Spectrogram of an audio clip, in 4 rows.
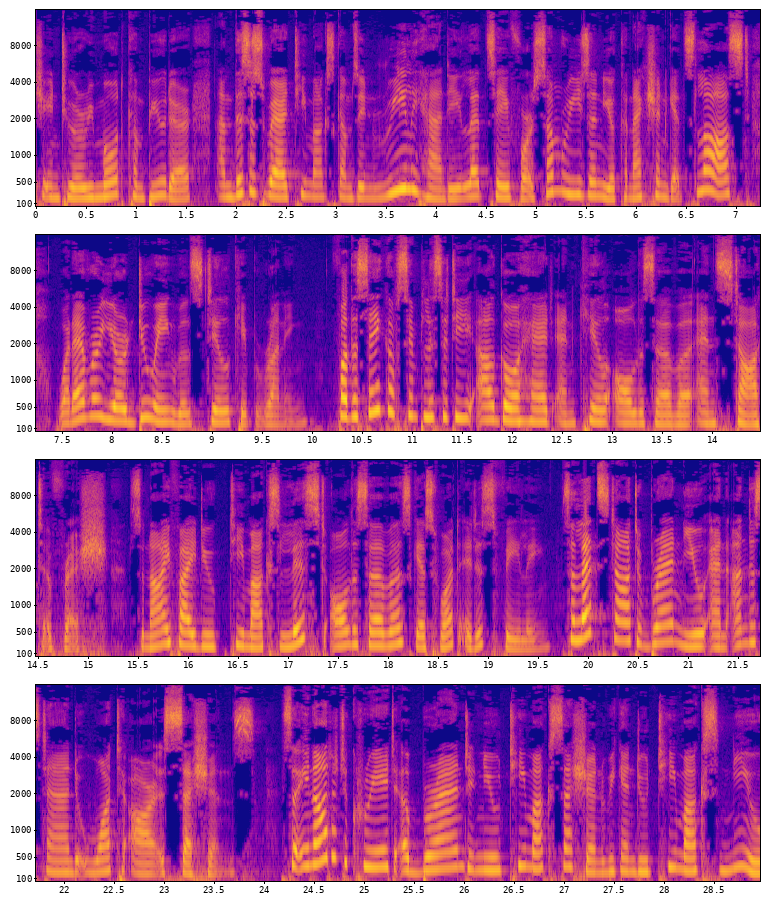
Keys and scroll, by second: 9.8-16.1 typing, 18.6-18.9 typing, 25.7-28.9 typing.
